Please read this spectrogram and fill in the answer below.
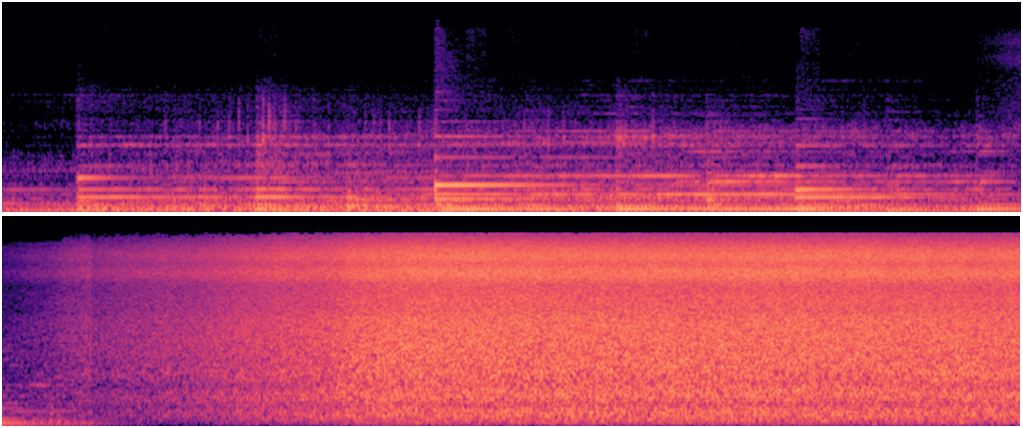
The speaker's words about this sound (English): A river of water rushes off a glacier and into the sea in Greenland.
